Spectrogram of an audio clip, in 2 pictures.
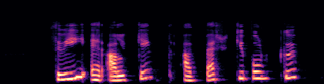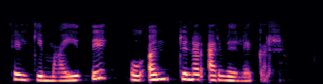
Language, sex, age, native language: Icelandic, female, 30-39, Icelandic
